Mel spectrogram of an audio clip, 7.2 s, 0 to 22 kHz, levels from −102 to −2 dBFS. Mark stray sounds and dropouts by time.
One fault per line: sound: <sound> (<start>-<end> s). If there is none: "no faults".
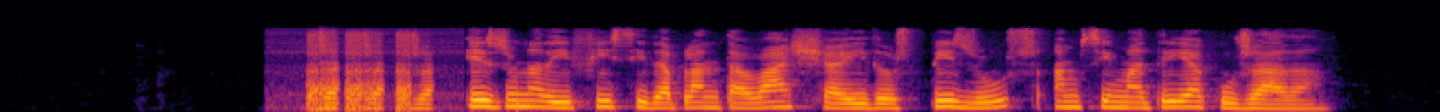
sound: laugh (1.5-2.2 s)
